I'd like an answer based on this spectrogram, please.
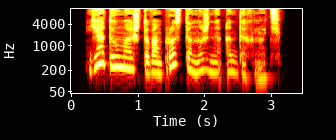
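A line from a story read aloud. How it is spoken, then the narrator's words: Soft. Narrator (Russian): мягко сказала она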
